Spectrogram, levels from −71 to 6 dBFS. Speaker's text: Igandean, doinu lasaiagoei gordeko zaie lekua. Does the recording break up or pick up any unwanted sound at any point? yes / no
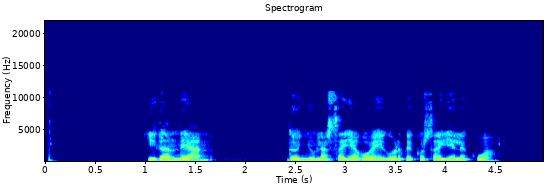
no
